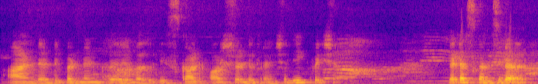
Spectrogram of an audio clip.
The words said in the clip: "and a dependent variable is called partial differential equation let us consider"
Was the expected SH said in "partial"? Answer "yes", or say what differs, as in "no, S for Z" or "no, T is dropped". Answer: yes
